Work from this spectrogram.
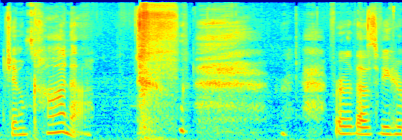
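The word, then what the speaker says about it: gymkhana: Oh, and I did actually look up it's pronounced Jim Kana. For those of you who remember the first festival that I couldn't say it, it's Jim Kana.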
